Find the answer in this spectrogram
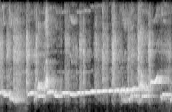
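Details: Captive white-rumped shama singing loudly as a training model for other birds: sustained whistled notes, long slightly rising tone around the middle, interspersed with sharp clicks and rapid chattering bursts.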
